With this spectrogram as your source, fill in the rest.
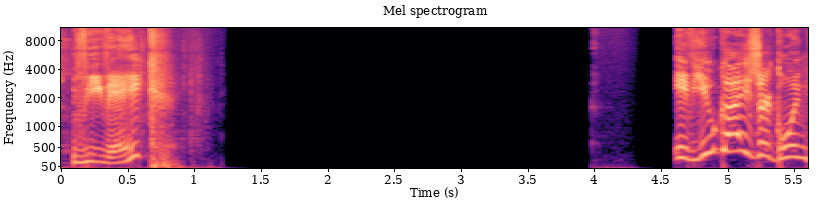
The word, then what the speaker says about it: Vivek: you know it's Kamala they do the same thing with vivec don't they don't you know it's Vivek if you guys are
